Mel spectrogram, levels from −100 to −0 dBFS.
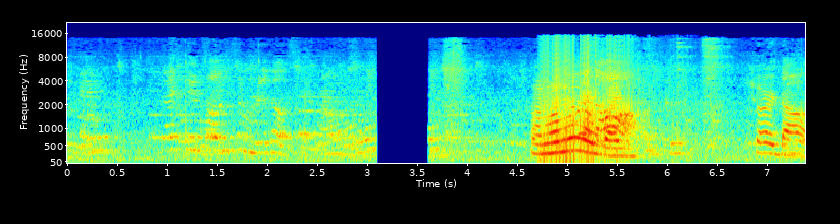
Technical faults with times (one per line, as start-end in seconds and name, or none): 3.09-3.72 stream reconnect
4.69-6.56 buffer tearing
